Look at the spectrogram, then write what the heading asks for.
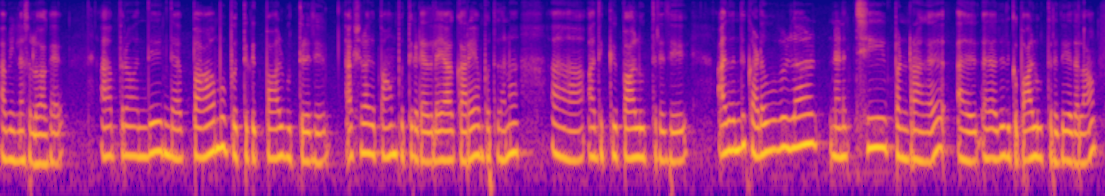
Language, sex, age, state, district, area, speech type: Tamil, female, 18-30, Tamil Nadu, Perambalur, urban, spontaneous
